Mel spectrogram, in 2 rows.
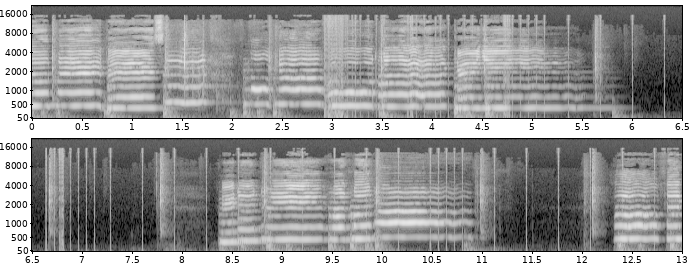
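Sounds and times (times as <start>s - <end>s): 
soprano singing: 0.0s - 5.9s, 8.4s - 11.0s, 12.3s - 12.9s.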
